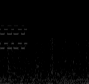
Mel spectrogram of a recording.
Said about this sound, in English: A phone call.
